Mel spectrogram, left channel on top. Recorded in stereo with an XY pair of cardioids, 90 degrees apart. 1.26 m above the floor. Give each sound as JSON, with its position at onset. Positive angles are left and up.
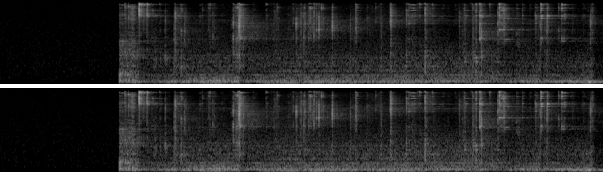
{"t": 1.2, "sound": "keys jangling", "azimuth_deg": -20, "distance_m": 0.9}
